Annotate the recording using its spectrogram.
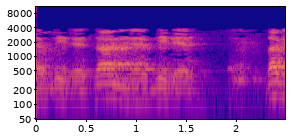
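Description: Speech only: a Buddhist monk preaching a dhamma sermon in Burmese, with a short pause near the end.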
